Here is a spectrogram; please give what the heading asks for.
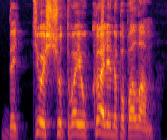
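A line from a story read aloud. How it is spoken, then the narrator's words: Growled sharp demand. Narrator (Russian): Прорычал он и резко потребовал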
